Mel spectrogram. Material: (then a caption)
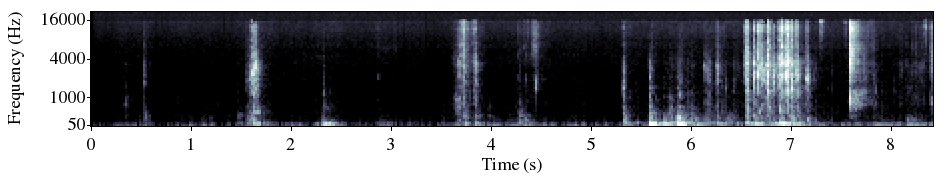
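Plastic. One hand types with its fingertips on a black, low-profile plastic computer keyboard with a hollow body, resting on a table. Soft key taps come at an uneven pace, each a short hollow low thud with a bright click. The taps grow louder and bunch together in a denser flurry over the last few seconds.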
